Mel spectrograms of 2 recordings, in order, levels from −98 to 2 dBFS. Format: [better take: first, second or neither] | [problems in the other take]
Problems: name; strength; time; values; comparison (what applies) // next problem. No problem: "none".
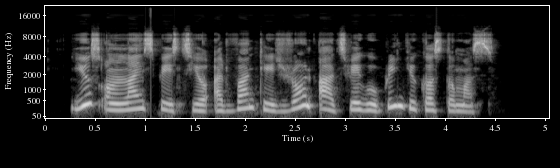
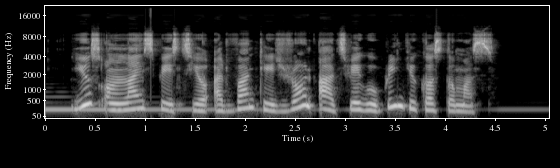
first | noise reduction (neural mask model RNNoise)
